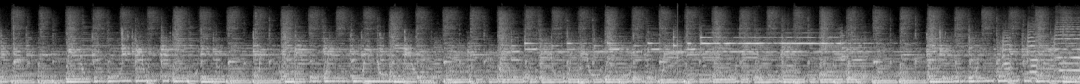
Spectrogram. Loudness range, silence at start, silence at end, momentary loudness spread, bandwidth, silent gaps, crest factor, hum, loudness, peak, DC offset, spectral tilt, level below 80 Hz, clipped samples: 3 LU; 0 s; 0 s; 6 LU; 16 kHz; none; 12 dB; none; -12 LUFS; 0 dBFS; under 0.1%; -5.5 dB/octave; -28 dBFS; under 0.1%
